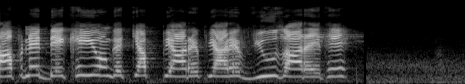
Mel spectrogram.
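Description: A boy talks with animation close to the microphone.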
